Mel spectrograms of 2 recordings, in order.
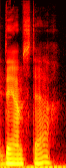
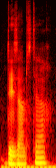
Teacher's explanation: you never liaise before an h aspiré.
